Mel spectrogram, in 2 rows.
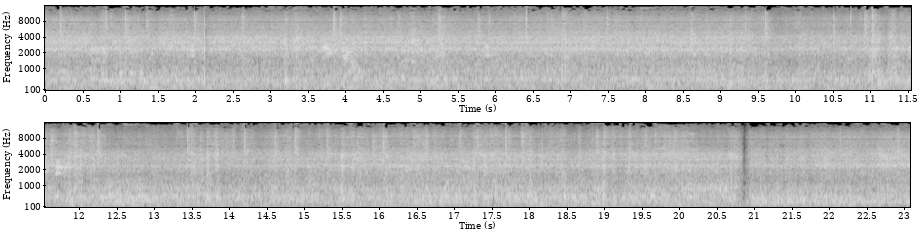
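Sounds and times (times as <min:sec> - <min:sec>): train engine hum: 0:00.0 - 0:23.0
wheels rumbling on rails: 0:00.0 - 0:23.0.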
